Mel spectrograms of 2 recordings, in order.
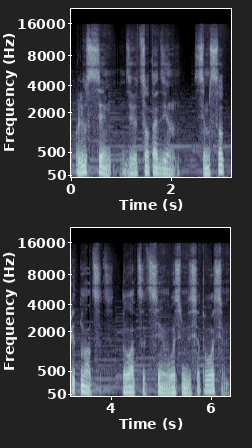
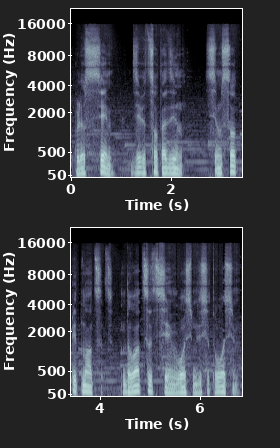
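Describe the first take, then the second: No difference in how they are said.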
